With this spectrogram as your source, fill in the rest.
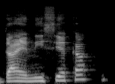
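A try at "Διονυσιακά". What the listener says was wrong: Dionysiaca. The stress is on the end, so it's not Dionysiaca. It's like Dionysiaca. It's like Papa.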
